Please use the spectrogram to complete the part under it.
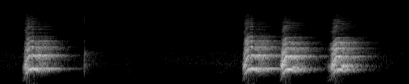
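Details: Domestic dog barking because it hates the USB plug/unplug sound: one loud bark with a small click after it, a pause of over a second, then a quick run of three ringing barks.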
